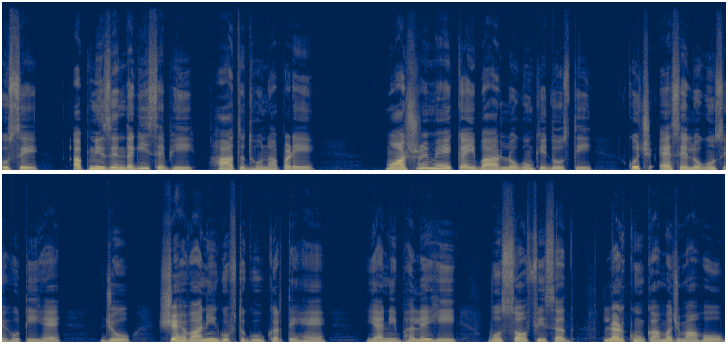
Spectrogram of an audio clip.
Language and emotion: Urdu, neutral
